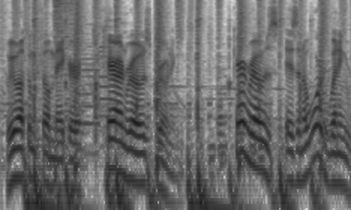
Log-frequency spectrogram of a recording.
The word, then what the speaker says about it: Bruyning: festival in january of 2020 karen rose founded pronounced bruning a solo production company which debuted with ship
